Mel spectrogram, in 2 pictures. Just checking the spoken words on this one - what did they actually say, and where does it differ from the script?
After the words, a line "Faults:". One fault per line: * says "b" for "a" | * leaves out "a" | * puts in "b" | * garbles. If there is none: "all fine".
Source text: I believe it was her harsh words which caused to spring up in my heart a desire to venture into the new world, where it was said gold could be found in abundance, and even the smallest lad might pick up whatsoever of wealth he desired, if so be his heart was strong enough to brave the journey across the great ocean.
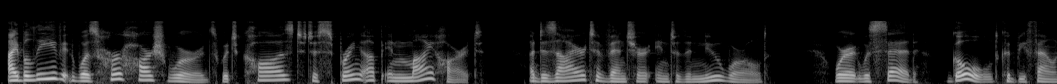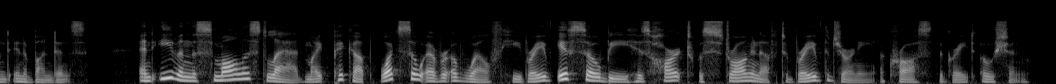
I believe it was her harsh words which caused to spring up in my heart a desire to venture into the new world, where it was said gold could be found in abundance, and even the smallest lad might pick up whatsoever of wealth he brave, if so be his heart was strong enough to brave the journey across the great ocean.
Faults:
* says "brave" for "desired"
